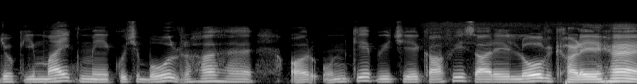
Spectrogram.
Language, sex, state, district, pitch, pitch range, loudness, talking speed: Hindi, male, Jharkhand, Ranchi, 125 Hz, 120-145 Hz, -17 LUFS, 150 wpm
